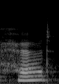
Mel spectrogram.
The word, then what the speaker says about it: heard: Attention à la prononciation du EA qui est différente. Au début, c'est hear et après, c'est le son heard, heard.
